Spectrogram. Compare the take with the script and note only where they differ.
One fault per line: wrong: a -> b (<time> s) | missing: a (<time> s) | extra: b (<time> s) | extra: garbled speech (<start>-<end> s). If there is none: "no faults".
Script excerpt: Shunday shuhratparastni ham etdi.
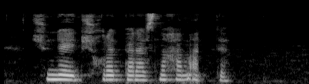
no faults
